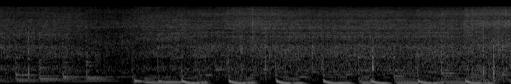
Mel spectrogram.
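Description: A large stockpot of apple juice and cider simmering on the stove, hissing and sizzling steadily as it bubbles. Background music with a low, repeating bass beat plays underneath.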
